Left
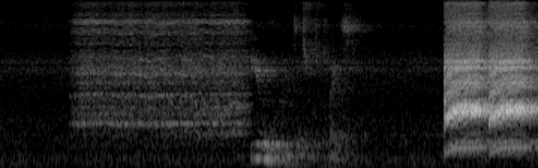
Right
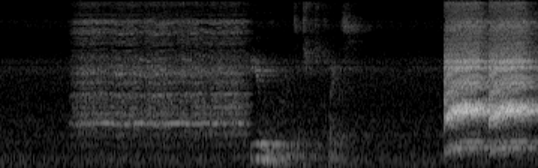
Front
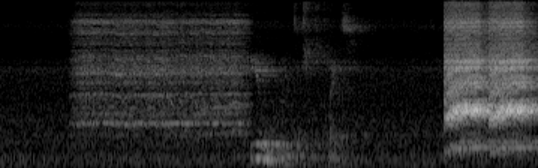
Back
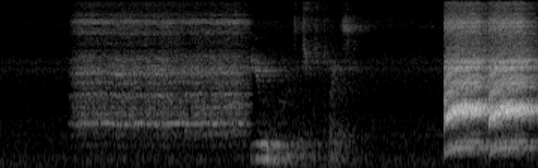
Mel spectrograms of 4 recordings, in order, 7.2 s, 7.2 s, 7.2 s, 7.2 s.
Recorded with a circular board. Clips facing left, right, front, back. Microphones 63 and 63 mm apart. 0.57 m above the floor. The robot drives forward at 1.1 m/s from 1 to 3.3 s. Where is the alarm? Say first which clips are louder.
Even, back 3 dB; 175° left, 0.7 m.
